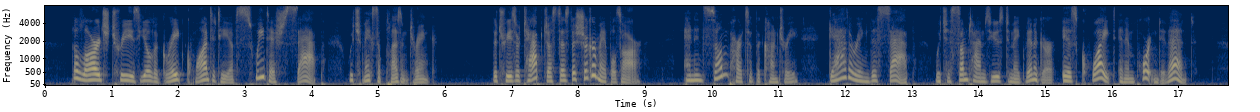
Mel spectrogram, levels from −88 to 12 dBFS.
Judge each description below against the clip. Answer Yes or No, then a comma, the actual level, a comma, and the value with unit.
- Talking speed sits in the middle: Yes, average, 160 wpm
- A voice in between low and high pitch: Yes, medium, 180 Hz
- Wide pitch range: Yes, wide, 6.2 semitones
